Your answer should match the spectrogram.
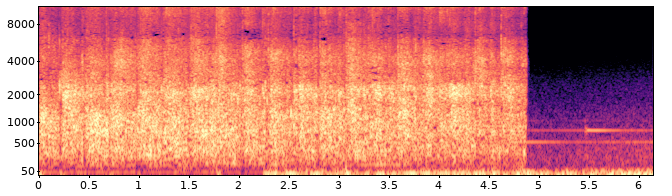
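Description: Audience applauding loudly for about five seconds, cutting off suddenly. Soft background music with held notes follows near the end.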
